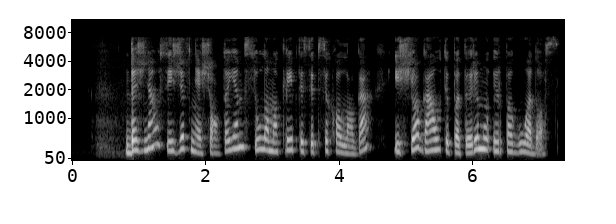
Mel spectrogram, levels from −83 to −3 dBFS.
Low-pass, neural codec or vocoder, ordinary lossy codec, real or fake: 7.2 kHz; none; MP3, 48 kbps; real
